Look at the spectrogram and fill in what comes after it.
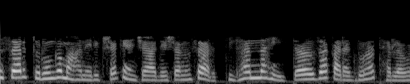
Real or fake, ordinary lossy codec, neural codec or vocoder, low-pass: real; Opus, 32 kbps; none; 3.6 kHz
